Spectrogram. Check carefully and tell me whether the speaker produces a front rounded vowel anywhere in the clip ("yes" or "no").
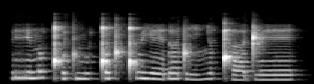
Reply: no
